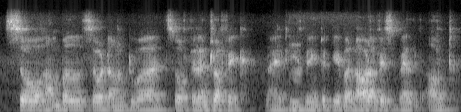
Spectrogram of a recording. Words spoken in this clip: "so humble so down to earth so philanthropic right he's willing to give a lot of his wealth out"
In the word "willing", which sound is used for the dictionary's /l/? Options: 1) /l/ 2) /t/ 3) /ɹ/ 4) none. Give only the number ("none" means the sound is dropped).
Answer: 4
